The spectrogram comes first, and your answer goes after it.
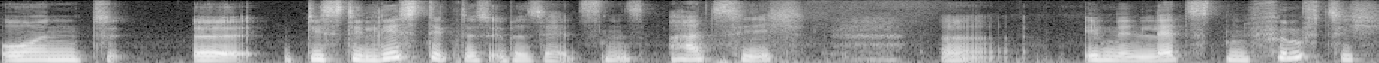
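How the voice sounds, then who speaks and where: Very deep and low in pitch, a woman speaks at a very slow pace with vocal fry and lively intonation. The recording is very clean and the background silent. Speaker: literary translator from Russian. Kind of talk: documentary interview answer.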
